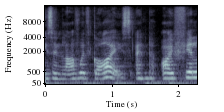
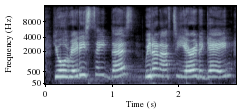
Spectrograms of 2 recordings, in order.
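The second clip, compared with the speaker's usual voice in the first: louder, fast, fed-up retort; exasperated; 4 semitones higher, 8 dB louder than usual. Real, not acted. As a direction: snap back at the repeater, irritated. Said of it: "annoyed at the repeated comment".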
